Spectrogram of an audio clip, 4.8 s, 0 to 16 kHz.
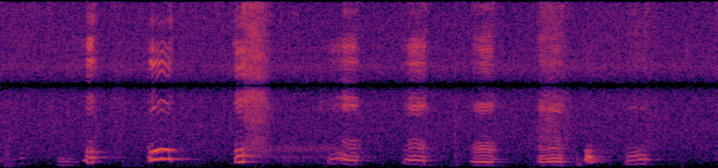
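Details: Rhodesian Ridgeback puppy, 12 days old, from a litter indoors: short high whimpers and squeaks, about two per second, some rising then falling, with quiet gaps between.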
